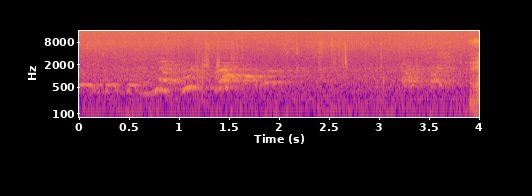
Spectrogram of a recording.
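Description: Neighbourhood dogs barking, several calls in the first second and a half, then quieter toward the end.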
